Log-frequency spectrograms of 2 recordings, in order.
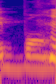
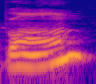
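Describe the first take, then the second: First: "bon" as in French, nasal vowel; French reading. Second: "bone" as the plain English word, long o; English reading. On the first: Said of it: "I wanna say bon". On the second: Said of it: "I see the word bone". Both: Shown as a demonstration.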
